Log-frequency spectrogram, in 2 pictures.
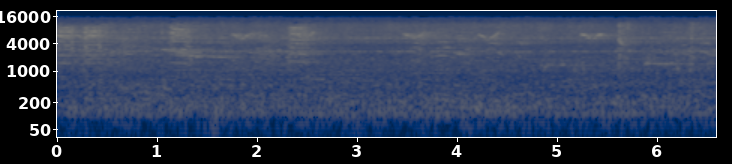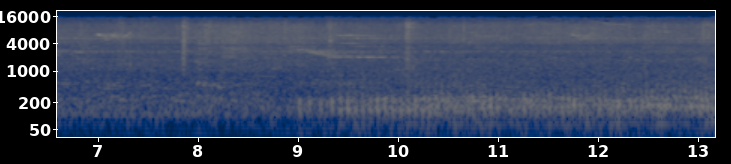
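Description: Wild birds calling throughout: repeated short high chirps and a few clear whistles that slide down in pitch. A low, steady distant engine hum builds from about two-thirds of the way in.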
